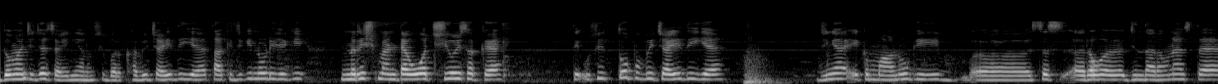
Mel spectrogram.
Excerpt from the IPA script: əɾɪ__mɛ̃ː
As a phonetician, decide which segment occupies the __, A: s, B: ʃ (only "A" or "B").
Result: B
